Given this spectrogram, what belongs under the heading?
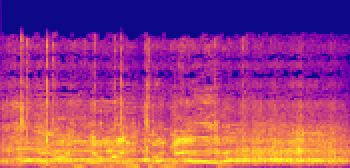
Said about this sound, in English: Shouting, "Down with America and down with NATO," the angry protesters say they are ready to go to any extent to compel the authorities to review their decision.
